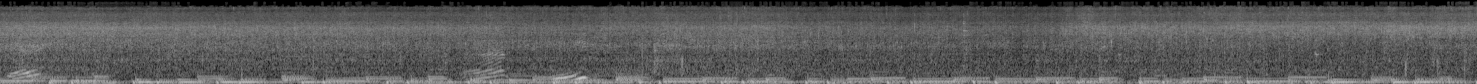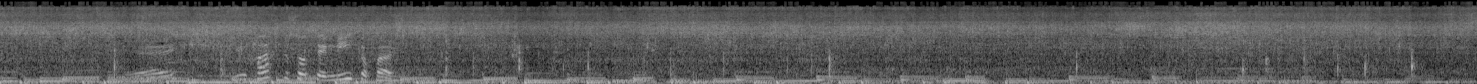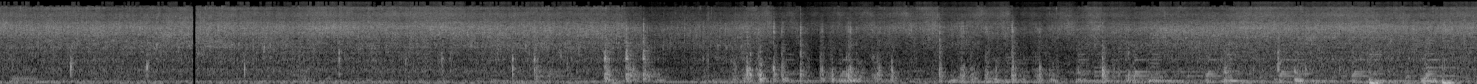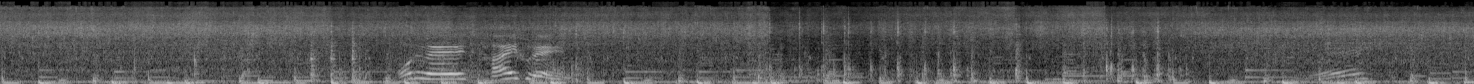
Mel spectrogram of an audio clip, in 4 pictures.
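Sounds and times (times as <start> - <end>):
meat sizzling in a pan: 0.0 - 59.0
spatula clicking in a pan: 15.7 - 16.1, 19.1 - 23.4, 27.0 - 29.1, 51.5 - 56.2.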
